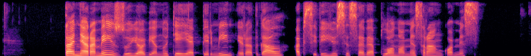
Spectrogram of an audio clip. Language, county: Lithuanian, Alytus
